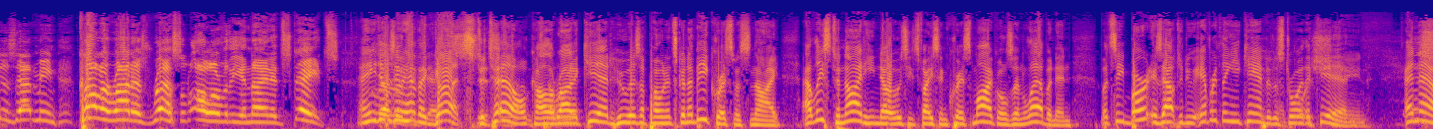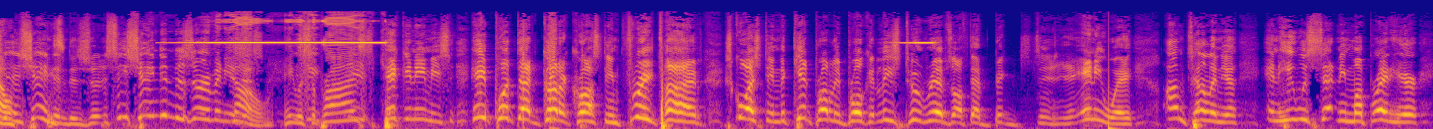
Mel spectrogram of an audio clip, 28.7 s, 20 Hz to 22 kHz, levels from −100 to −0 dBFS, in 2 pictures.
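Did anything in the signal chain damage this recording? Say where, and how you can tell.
Yes. Two DC steps, at 8.38 s and 25.41 s, point to the converter or analogue input. The zero line jumps by about −12 dBFS and then relaxes as a 5 Hz high-pass drains it. Each is heard as a single low thump while the sound continues unbroken, which rules out a dropout or clipping click.

Loudspeaker feedback squeal, from the acoustic path between microphone and loudspeaker, appears from 15.88 to 18.22 s and again from 23.21 to 23.73 s. A pure 5.6 kHz tone swells by itself, over roughly 0.7 s to about 10 dB above the sound, then faster to about 5 dB above. That self-growth separates it from a steady electrical whine.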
